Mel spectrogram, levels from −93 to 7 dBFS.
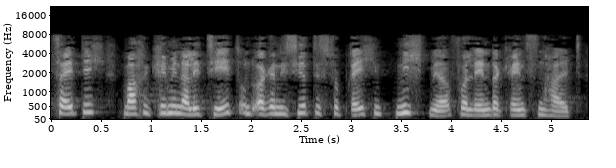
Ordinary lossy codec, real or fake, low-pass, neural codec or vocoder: none; real; none; none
